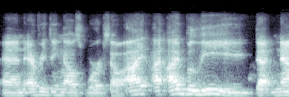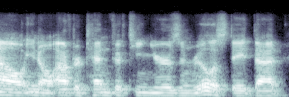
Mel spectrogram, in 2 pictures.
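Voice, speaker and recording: A man's voice: lowish voice, normal speed, fairly bright tone, recorded from a distance. A man in his forties hosting a casual video-call interview, friendly and rambling with frequent restarts. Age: 40s. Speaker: host.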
